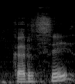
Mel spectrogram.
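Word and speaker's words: घर: Rajesh கர்சே school ஜாராகாகை. கர்சேன்னா கர்ண வீடு, இது கர்ணு படிக்கக்கூடாது, கர்.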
